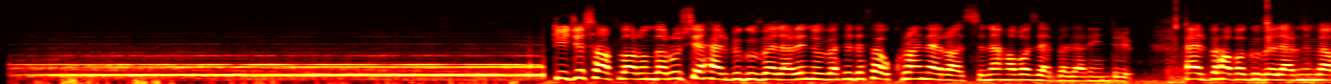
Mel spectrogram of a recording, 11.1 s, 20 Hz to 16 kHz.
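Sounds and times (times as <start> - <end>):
air-raid siren steady tone: 0.1 - 4.6.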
